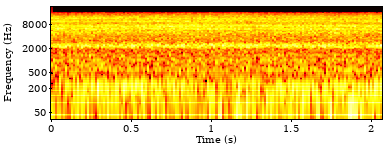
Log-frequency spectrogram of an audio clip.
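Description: Steady hiss of rushing air in a paint spray booth, even and unbroken.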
